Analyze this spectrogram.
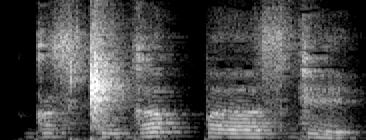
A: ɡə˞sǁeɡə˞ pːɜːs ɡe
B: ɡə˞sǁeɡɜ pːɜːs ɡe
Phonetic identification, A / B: B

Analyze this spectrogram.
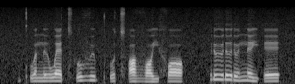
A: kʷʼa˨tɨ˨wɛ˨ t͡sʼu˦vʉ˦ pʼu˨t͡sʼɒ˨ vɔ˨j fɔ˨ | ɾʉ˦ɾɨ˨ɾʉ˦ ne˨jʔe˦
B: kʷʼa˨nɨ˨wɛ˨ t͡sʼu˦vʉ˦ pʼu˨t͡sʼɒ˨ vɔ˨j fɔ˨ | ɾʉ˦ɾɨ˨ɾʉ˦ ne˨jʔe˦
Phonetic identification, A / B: B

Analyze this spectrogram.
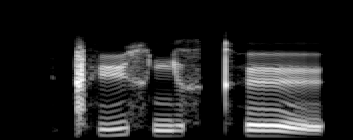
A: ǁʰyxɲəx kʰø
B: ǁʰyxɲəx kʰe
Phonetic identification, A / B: A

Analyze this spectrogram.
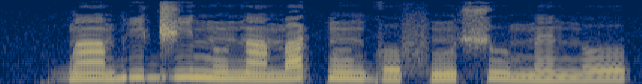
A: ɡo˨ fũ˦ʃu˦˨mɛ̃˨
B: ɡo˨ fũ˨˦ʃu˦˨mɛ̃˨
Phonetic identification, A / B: B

